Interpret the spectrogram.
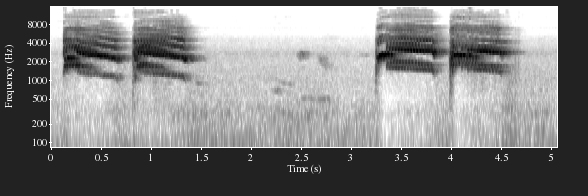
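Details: Two pairs of parrot squawks, loud and grating, each pair of half-second screeches separated by a couple of quiet seconds.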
